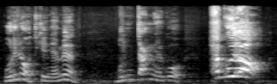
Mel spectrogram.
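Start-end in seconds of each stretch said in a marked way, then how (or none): 2.1-2.7 high, loud rallying call; rally the classroom. Retold or imitated. Recalls calling students out. (높고 크게 외치는 목소리)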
